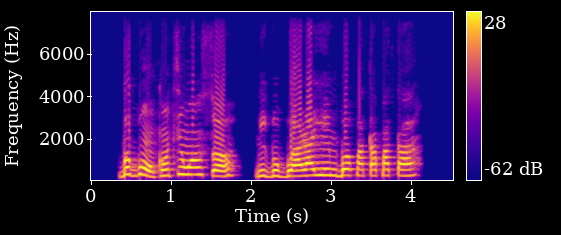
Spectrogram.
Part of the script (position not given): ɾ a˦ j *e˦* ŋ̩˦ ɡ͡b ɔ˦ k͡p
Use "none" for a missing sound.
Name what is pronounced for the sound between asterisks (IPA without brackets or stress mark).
e˦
